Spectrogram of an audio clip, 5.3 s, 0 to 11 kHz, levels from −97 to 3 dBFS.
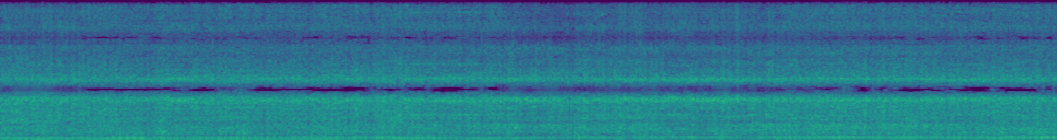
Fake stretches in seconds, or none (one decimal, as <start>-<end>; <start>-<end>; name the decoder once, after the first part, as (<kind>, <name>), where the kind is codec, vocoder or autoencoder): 0.0-0.4 (vocoder, WaveNeXt); 2.5-3.9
